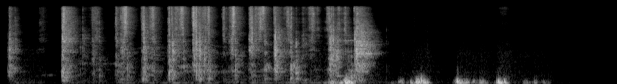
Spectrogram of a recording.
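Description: Playing cards riffle and flutter rapidly as a deck is shuffled by hand.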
